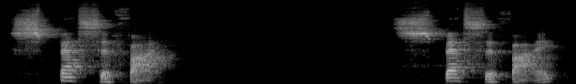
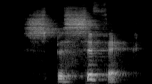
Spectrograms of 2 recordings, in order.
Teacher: the word stress shifts from the first syllable to the second syllable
